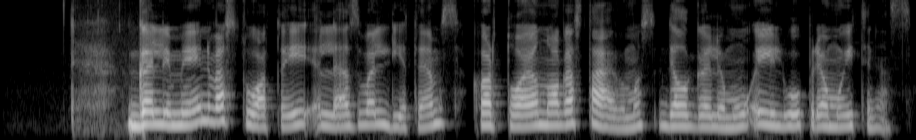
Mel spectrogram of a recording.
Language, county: Lithuanian, Kaunas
